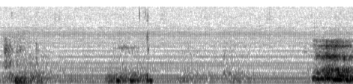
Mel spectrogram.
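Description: Low, steady mains hum in the meeting's audio feed, with a brief faint sound just before the one-second mark.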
